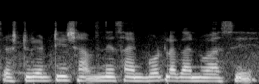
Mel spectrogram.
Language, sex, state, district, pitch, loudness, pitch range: Bengali, female, Assam, Hailakandi, 175 Hz, -12 LUFS, 165-175 Hz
